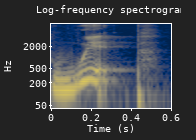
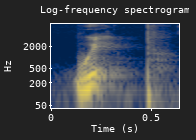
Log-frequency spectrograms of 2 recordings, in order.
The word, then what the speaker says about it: whip: And instead of whip, they might say whip. There is actually no need to pronounce the H so strongly. Just let the sound leave your lips naturally. When, what, whip.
